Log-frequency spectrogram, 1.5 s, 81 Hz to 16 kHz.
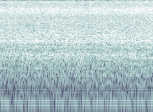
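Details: Ford Fiesta 1.0 petrol, misfiring after impact to the underside of the engine: uneven, lumpy idle with a stumbling low pulse; one cylinder misfiring, ignition coil suspected burnt.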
